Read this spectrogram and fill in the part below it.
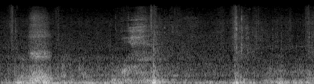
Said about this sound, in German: Ich will hier nicht ertrinken im Regen.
